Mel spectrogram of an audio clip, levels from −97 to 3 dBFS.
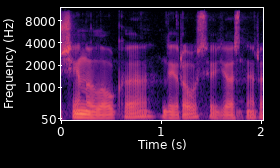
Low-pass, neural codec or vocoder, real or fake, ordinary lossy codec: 10.8 kHz; none; real; Opus, 64 kbps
